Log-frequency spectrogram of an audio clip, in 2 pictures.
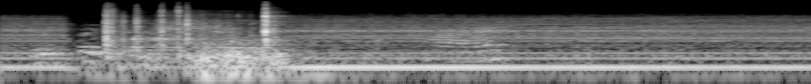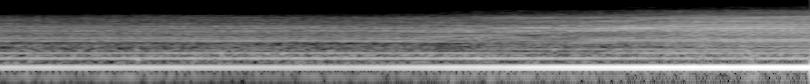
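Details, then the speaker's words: Kenmore dishwasher that won't drain, on heavy wash high-temp cycle with water left inside: a few clicks then a steady low pump hum rising slightly; pump runs but water isn't draining. "hear that pump? You hear that sound it makes? God, that dishwasher needs some maintenance."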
